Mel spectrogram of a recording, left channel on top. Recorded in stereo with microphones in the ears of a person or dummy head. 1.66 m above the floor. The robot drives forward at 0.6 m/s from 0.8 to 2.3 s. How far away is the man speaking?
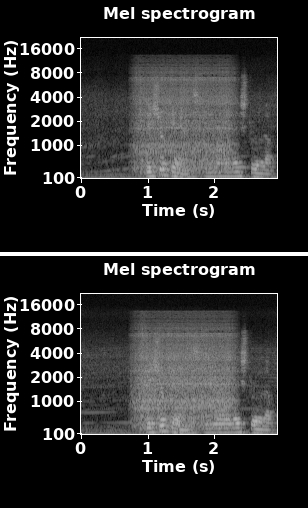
About 0.6 m.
